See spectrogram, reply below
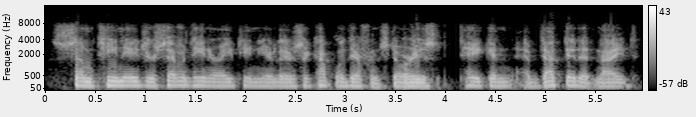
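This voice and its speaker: A man's voice: mid-range voice, flat delivery, moderate pace, lo-fi sound. A man hosting a radio talk show, chatting casually and rambling in an easygoing way.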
